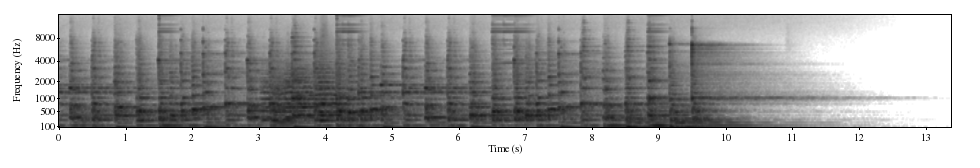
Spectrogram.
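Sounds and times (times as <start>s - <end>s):
cheerful entertainment pizzicato strings: 0.0s - 10.1s.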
